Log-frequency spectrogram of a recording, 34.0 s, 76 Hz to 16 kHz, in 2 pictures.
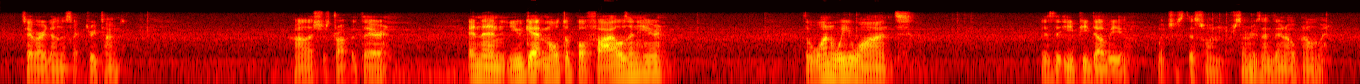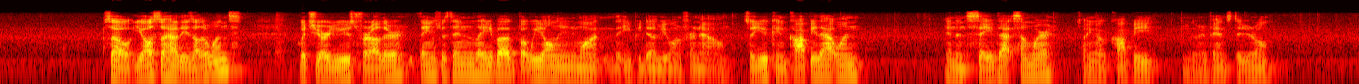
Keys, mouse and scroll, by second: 10.5 click, 11.8 click, 11.9 click, 15.0 click, 15.1 click, 25.9 right click, 28.0 click, 28.4 right click, 30.0 click, 33.2 click.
